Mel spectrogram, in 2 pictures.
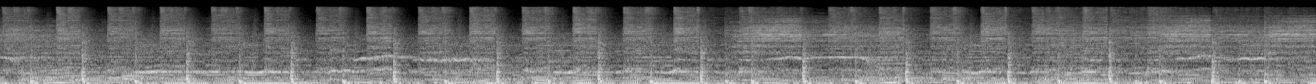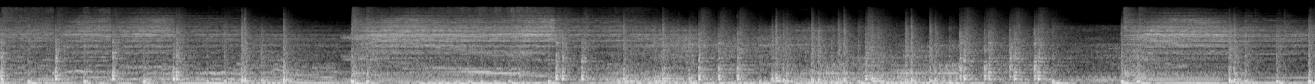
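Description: Live band playing a song, heard from right beside the drum kit: close, loud kick, snare and cymbals, with bass and a singer's voice carrying the tune over them. The cymbals drop out briefly twice, about two-thirds of the way through and near the end.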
